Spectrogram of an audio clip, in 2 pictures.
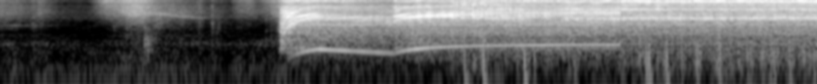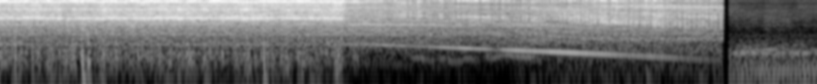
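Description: Handheld angle grinder switched on about two seconds in and spinning up, then grinding the end of a metal part round, throwing sparks, for about six seconds. It is then switched off and winds down with a falling whine, stopping shortly before the end.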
